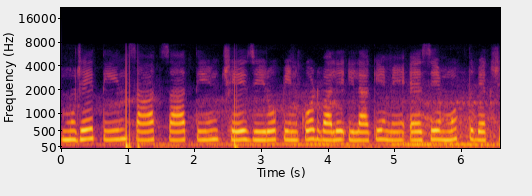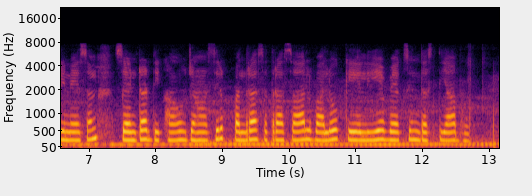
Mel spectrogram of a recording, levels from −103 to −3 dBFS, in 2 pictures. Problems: constant background noise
